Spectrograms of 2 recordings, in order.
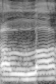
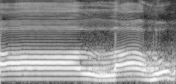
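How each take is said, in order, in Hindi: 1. पहला स्वर छोटा है। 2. पहला स्वर लंबा खिंचता है।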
